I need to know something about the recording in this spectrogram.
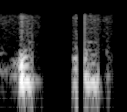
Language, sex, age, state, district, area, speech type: Urdu, female, 60+, Maharashtra, Nashik, urban, conversation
